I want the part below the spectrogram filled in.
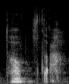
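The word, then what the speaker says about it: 덥다: ধ এবং থর মাঝামাঝি উচ্চারণ ধপ্তা, ধপ্তা অর্থ গরম, ধপ্তা অর্থ গরম।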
